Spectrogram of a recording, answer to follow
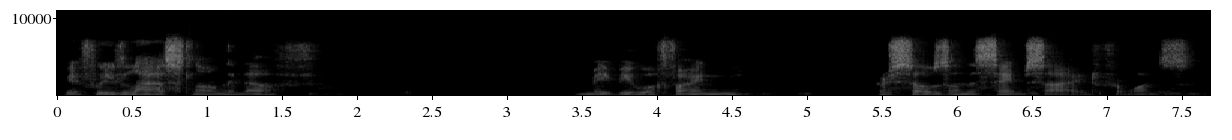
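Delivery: slow, measured words to a rival; confiding. Acted. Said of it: "he kinda leans into you".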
